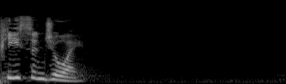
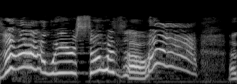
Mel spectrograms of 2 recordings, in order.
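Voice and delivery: very high, loud, slow panicked cry; panicked mother; 13 semitones higher, 10 dB louder, much slower than usual. Retold or imitated. Pastor mimics a frantic mother on the phone, shrill panic. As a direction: squeal like a frantic mother hunting her child. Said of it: "she goes".

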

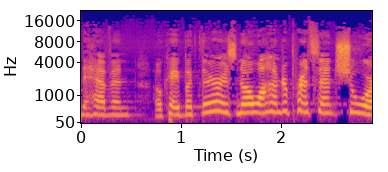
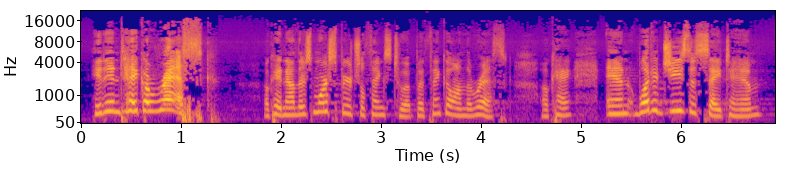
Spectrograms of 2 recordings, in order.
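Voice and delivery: ordinary delivery

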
